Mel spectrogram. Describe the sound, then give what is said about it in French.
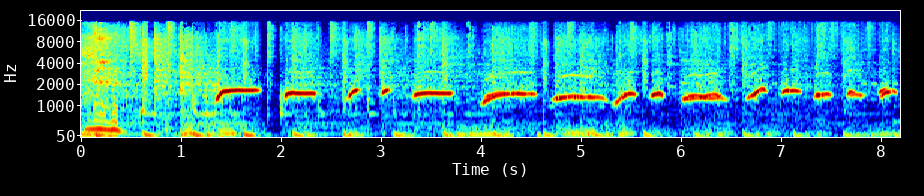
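A person whistles a melodic tune, clear, with bright sustained notes and little pitch slides, over a backing of music with steady beats. “Depuis hier, j'arrête pas de siffler ça.”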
